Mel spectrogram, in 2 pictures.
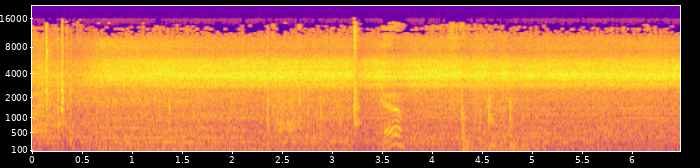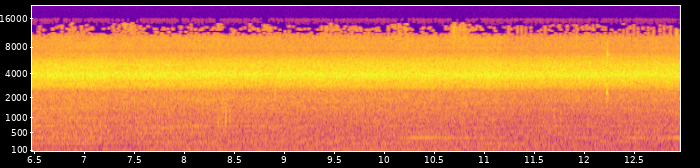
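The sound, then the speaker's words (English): A steady, high-pitched cicada drone fills the whole clip without a break, heard in a yard after Hurricane Irma during a break from lawn work, with a low vehicle rumble underneath and a single brief spoken word near the start. “But the cicadas are back with me now.”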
